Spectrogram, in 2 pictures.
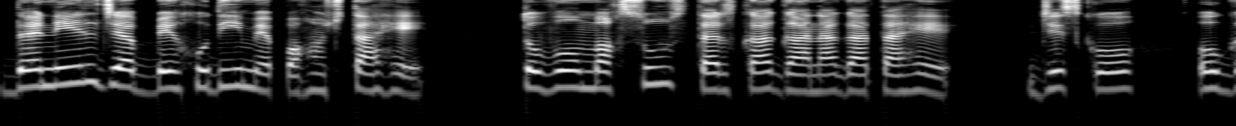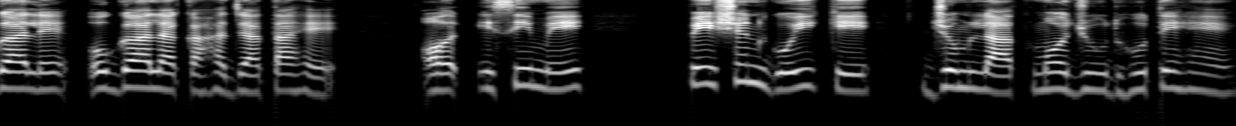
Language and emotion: Urdu, neutral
